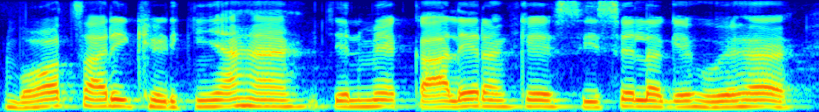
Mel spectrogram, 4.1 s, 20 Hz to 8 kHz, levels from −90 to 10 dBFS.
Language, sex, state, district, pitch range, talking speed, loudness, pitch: Hindi, male, Jharkhand, Garhwa, 160-175 Hz, 175 wpm, -14 LUFS, 170 Hz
